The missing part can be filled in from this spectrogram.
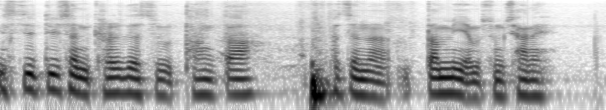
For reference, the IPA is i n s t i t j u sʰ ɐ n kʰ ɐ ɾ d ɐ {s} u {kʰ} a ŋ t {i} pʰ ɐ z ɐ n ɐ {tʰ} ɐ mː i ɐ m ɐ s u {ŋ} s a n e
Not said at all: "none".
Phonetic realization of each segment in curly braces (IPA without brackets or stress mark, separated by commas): s, tʰ, a, t, ŋ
